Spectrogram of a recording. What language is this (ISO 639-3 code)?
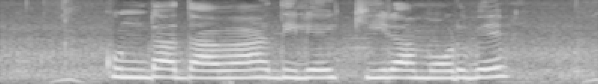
mag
